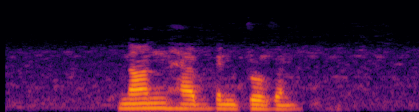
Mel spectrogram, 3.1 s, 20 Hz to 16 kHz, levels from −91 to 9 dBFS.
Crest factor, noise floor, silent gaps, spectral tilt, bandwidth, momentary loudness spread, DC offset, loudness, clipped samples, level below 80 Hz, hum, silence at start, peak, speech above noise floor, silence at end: 20 dB; -52 dBFS; none; -10.5 dB/octave; 3.7 kHz; 8 LU; under 0.1%; -19 LUFS; under 0.1%; -62 dBFS; none; 0.9 s; -2 dBFS; 34 dB; 0.9 s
